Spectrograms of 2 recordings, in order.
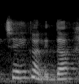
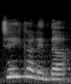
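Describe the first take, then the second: First: Said in the usual way. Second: Worried. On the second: Acted. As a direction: ask again, now panicking a little. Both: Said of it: "చాలా కంగారు పడిపోతూ".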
